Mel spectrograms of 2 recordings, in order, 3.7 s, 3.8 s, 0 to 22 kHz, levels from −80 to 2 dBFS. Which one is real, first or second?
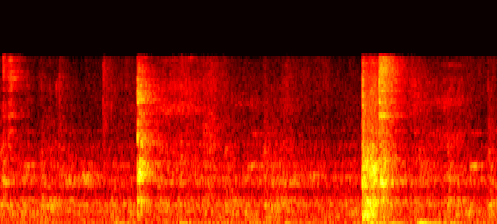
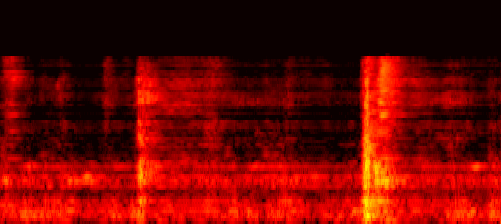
first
